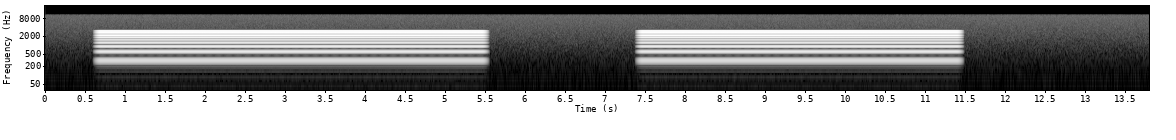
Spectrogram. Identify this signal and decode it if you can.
Ship horn signal, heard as a ship's horn, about 310 Hz. 2 long. At sea: a vessel under power that has stopped in fog.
